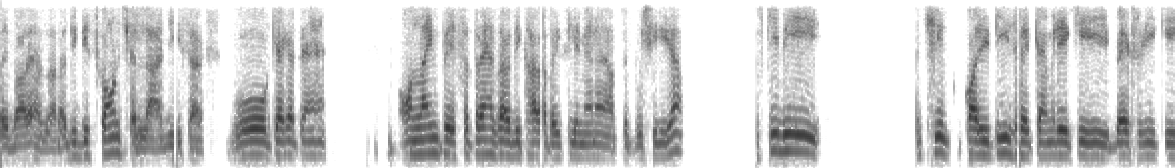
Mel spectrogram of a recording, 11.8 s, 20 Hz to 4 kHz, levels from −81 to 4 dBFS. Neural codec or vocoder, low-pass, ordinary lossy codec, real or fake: vocoder, 44.1 kHz, 128 mel bands, Pupu-Vocoder; 3.6 kHz; none; fake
